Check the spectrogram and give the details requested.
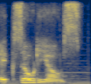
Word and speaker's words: Exodius: You say Exodius. Um, but in the English dub for Yu-Gi-Oh GX, they pronounce it as Exodios.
